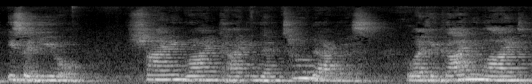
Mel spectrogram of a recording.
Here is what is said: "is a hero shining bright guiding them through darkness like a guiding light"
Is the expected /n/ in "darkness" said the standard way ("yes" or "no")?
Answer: no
